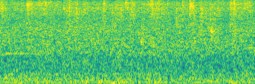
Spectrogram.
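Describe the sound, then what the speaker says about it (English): Heavy rain in the video game Higurashi: When They Cry, a steady loud downpour of dense hiss that stays constant throughout with no pauses, heard alone. "why are we hearing such loud rain?"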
